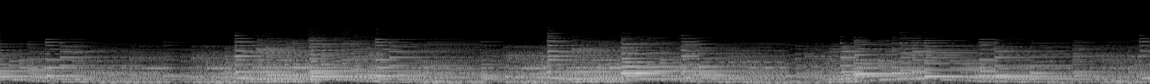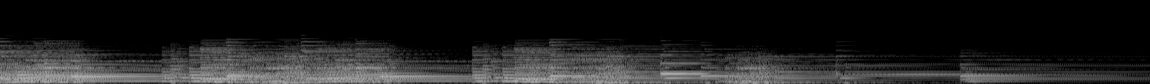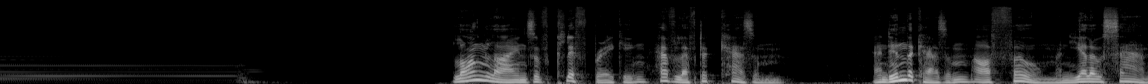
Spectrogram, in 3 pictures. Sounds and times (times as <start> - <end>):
Music: 0.0 - 26.2.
